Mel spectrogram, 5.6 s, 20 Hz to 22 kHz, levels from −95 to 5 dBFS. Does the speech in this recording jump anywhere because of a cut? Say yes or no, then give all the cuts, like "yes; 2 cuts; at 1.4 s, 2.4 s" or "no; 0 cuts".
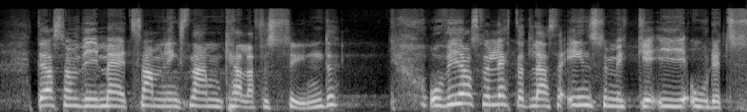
no; 0 cuts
